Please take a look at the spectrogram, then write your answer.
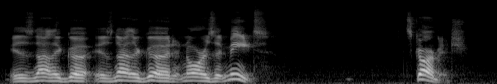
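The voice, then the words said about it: Ron Swanson impression. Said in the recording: “as maybe Ron Swanson from Parks and Recreation might say ... That might be the best impression I've done in a couple weeks.”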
